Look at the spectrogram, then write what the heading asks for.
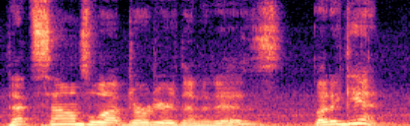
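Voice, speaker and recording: A hoarse-voiced man runs a casual cooking livestream from his kitchen at home, talking fast and at a high pitch, full of animation. He's chatty and pokes fun at himself, answering viewers out loud while he cooks, with a noisy background behind him.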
